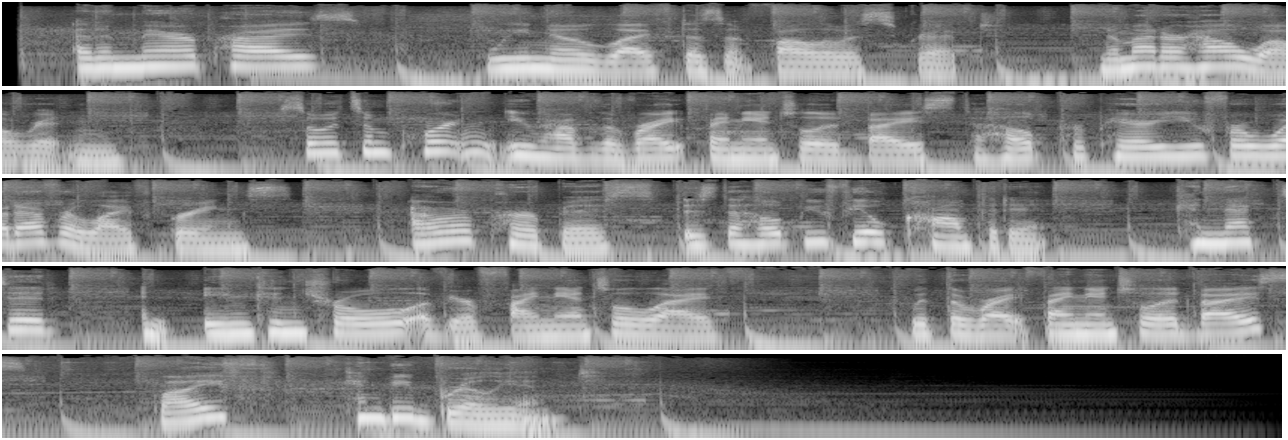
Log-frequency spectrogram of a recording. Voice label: Trustworthy Authoritative Natural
